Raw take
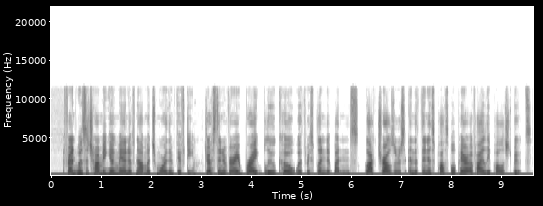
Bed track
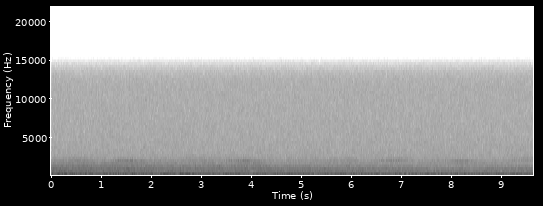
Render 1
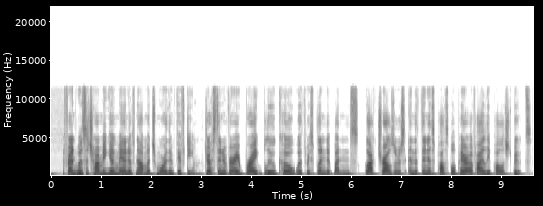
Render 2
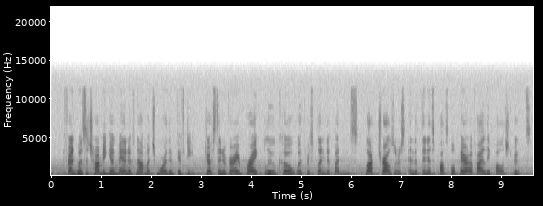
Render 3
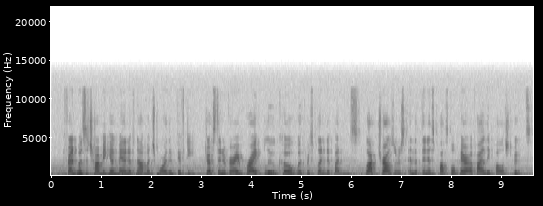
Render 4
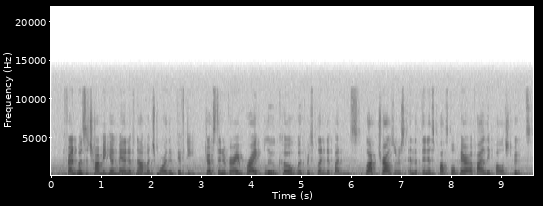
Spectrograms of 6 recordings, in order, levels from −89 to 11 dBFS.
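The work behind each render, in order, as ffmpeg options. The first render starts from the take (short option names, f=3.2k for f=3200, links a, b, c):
-af "bandreject=f=50:t=h:w=6,bandreject=f=100:t=h:w=6,bandreject=f=150:t=h:w=6,bandreject=f=200:t=h:w=6,bandreject=f=250:t=h:w=6"
-filter_complex "[1:a]volume=-11dB[a];[0:a][a]amix=inputs=2:normalize=0"
-af "aecho=1:1:70:0.188"
-af "volume=1.5dB"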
